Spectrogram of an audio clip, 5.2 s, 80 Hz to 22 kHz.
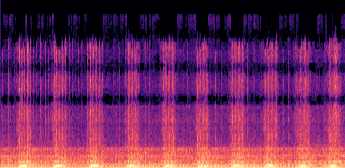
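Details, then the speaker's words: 27-year-old Arctic Cat Mountain Cat twin two-stroke snowmobile after new spark plug and ignition coil replacement: lumpy running surging about twice a second with a ragged beat, still firing on only one cylinder; owner suspects a fuel delivery fault. "yeah it's it's still only firing on one cylinder okay check this out"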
